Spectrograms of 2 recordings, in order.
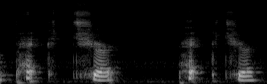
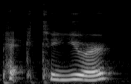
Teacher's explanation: when we put the t in front of our ur sound it kind of makes it sound like a ch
